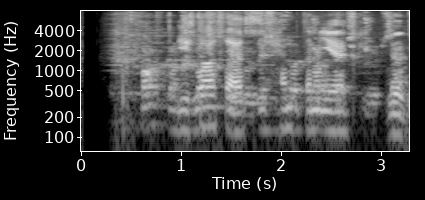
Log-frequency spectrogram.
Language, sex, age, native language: Icelandic, male, 14, Icelandic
